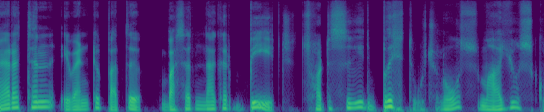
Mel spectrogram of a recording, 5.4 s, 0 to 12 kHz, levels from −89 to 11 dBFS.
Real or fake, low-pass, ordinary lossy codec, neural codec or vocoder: fake; none; none; codec, 24 kHz, 1.2 kbps, DualCodec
